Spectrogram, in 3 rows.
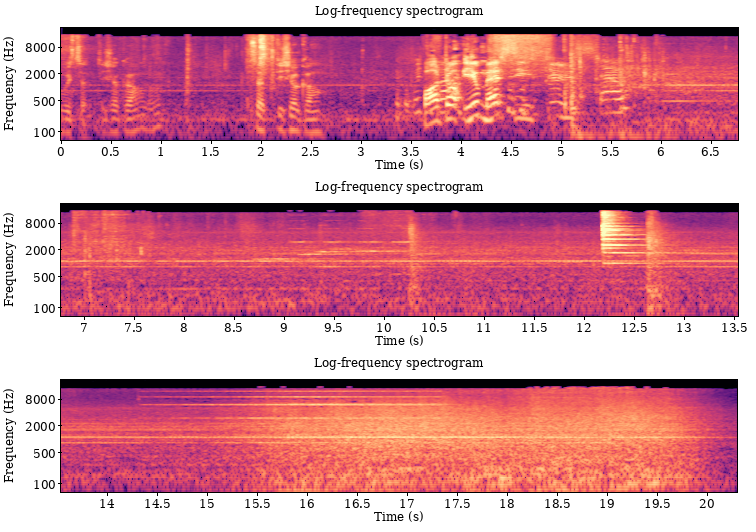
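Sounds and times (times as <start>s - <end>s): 
tram rumbling into motion on rails from depot: 0.0s - 20.2s
speech: 0.1s - 5.9s
sharp metallic clanks: 12.2s - 13.0s
brief bell-like ring: 12.2s - 13.2s.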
